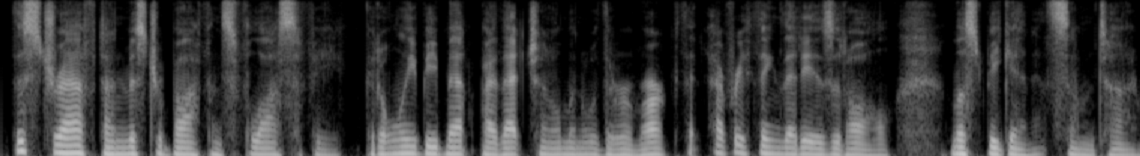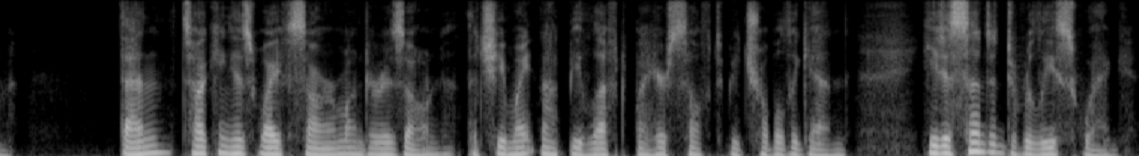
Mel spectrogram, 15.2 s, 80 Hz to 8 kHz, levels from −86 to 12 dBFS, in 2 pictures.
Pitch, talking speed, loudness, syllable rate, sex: 115 Hz, 205 wpm, -21 LUFS, 5.6 syllables/s, male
